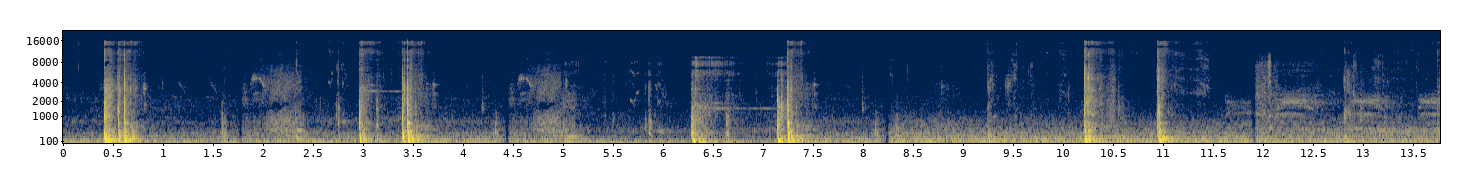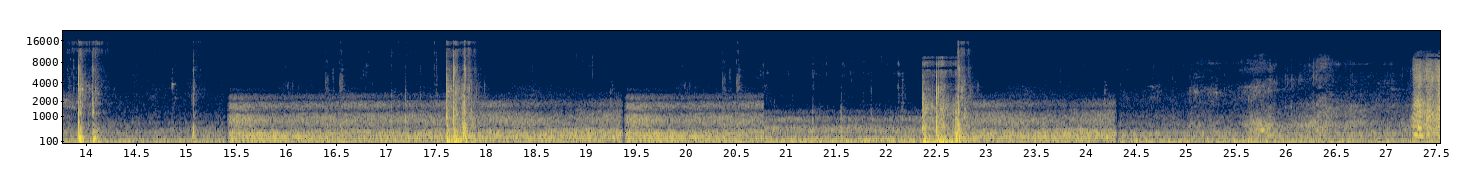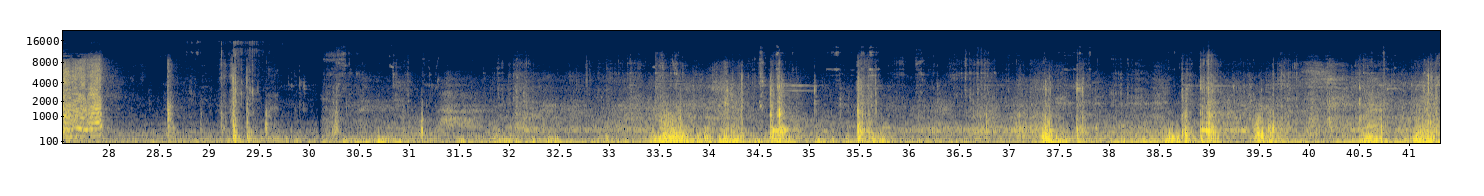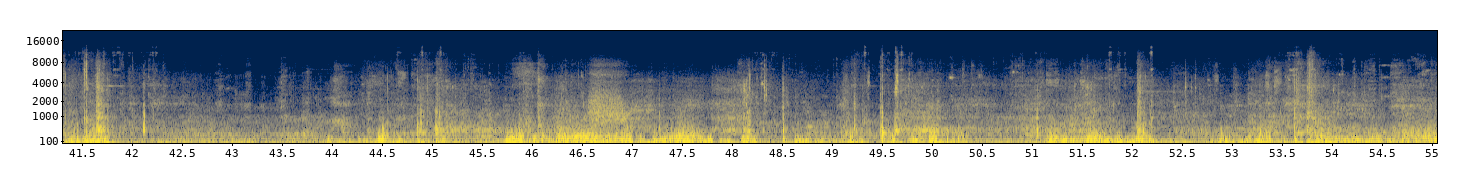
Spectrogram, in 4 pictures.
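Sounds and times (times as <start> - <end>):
harsh rasp of bike grinding: 27.2 - 28.1
tyres rolling on concrete: 47.4 - 55.0.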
